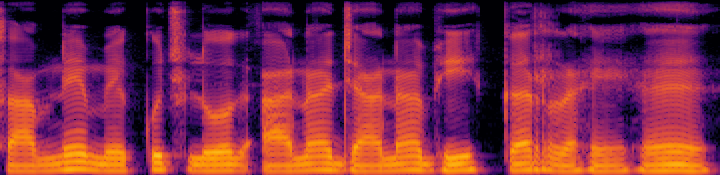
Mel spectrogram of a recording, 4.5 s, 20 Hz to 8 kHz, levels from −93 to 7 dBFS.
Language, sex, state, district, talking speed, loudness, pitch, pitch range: Hindi, male, Jharkhand, Palamu, 135 wpm, -14 LUFS, 105 Hz, 100-115 Hz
